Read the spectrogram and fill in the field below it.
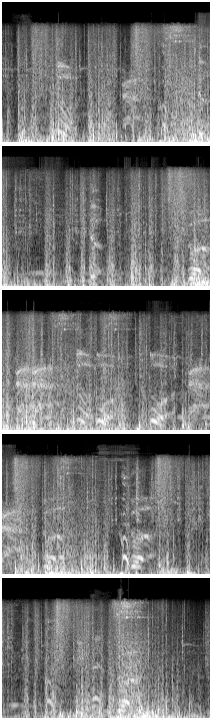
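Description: Weapons clash and explosions burst in a busy game battle.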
